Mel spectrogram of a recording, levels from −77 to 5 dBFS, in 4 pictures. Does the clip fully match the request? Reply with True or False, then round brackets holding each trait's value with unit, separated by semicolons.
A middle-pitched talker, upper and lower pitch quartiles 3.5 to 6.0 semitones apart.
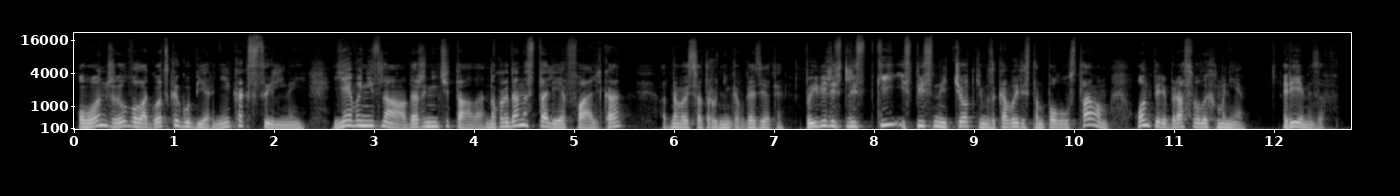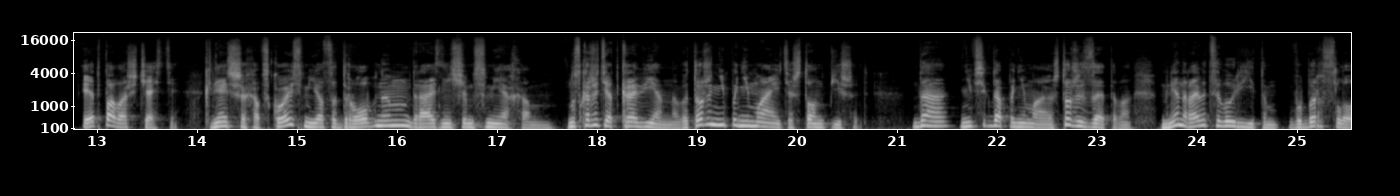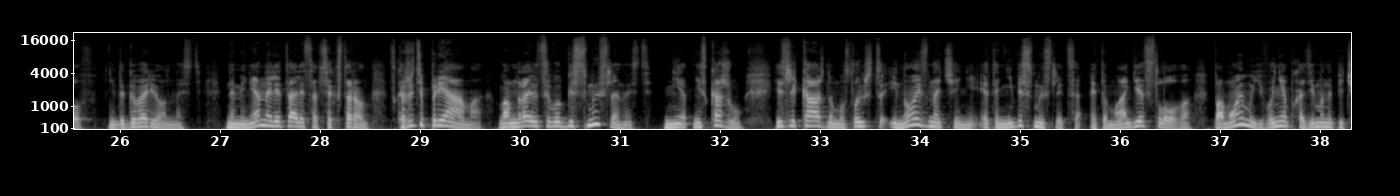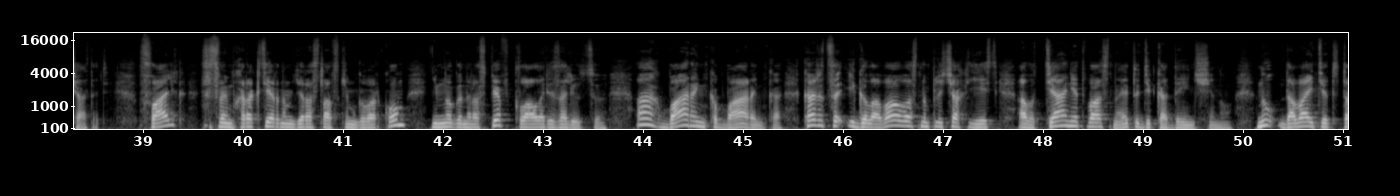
True (150 Hz; 5.3 semitones)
